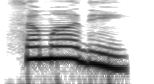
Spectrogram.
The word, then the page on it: ಸಮೆತ: kannada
